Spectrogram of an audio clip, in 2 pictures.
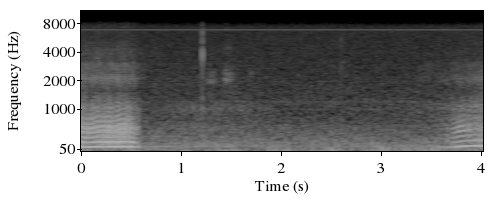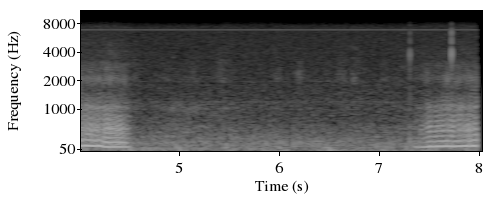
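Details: Male animal snoring continuously in sleep: slow, rumbling snores, roughly 16 a minute, in a quiet room; snoring.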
